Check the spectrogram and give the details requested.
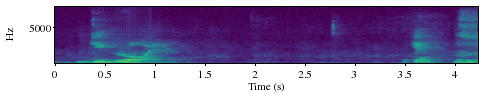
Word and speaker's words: de Broglie: as something like de Broglie but but it's pronounced D boy okay this is how just d-boy this how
